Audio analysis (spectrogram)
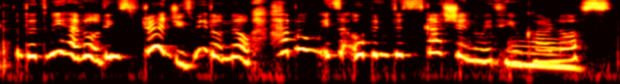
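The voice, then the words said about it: Bad high-pitched stereotypical Italian accent. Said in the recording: “That was a really bad Italian accent. I went high. I think in Mario. ... Yeah, you went too high. ... Stereotypical.”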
